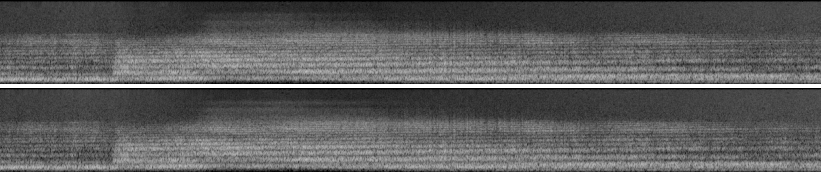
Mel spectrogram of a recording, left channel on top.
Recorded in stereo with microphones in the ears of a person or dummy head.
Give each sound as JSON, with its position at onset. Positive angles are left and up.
{"t": 0.0, "sound": "an aircraft", "side_deg": 20}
